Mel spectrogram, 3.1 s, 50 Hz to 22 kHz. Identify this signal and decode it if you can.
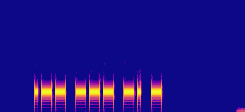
Morse code, heard as a keyed tone, about 28 wpm, 700 Hz. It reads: WONT
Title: Sentences from Top 1000 Words - Review Part 6 - New Word Drill - 28wpm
